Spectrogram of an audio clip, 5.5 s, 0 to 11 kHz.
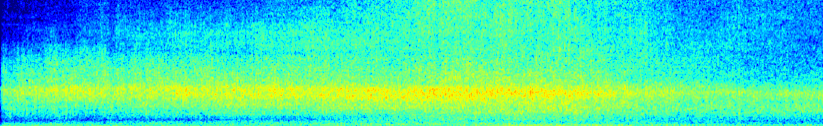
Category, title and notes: Sound effects > Vehicles
Car00087192CarSinglePassing
Sound recording of a single car driving down a road. The recording was made on a rainy, winter day. The segment of the road the recording was made at was in an urban environment without crosswalks or streetlights. Recorded at Tampere, Hervanta. The recording was done using the Rode VideoMic.
automobile, rainy, drive, car, field-recording, vehicle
